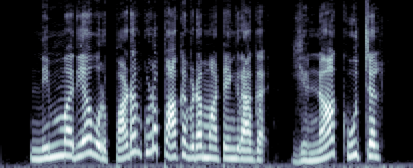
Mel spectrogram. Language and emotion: Tamil, angry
